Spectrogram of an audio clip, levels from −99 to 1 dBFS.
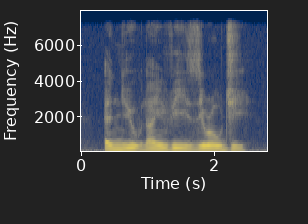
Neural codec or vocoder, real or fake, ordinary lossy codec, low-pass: none; real; none; 7.2 kHz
